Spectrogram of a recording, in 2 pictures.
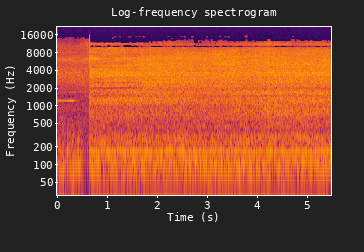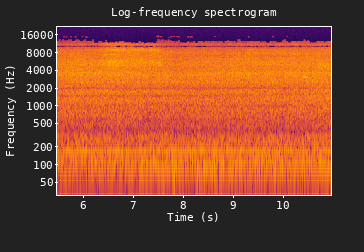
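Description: Truck-mounted forklift's engine running steadily with a low hum while it unloads lumber from a delivery flatbed. A single backup-alarm beep sounds in the first half second.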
